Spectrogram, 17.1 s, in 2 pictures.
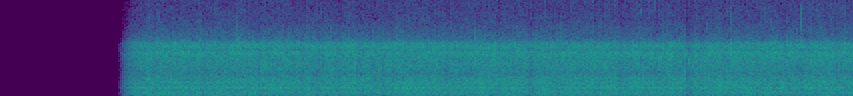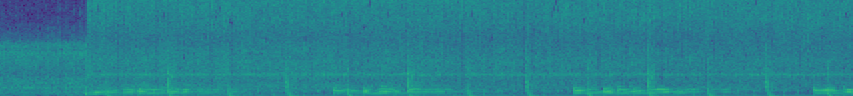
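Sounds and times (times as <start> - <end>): heavy rain on concrete and gravel: 1.2 - 17.0
multi-tone pitched sound: 9.4 - 17.0.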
